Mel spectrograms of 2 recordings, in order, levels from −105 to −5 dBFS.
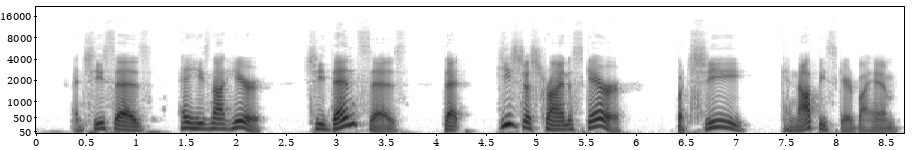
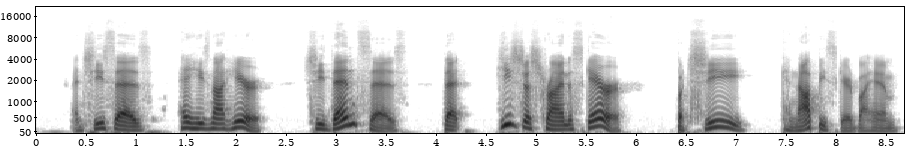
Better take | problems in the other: neither | muffled; very; fading above 2.5 kHz; the same in both

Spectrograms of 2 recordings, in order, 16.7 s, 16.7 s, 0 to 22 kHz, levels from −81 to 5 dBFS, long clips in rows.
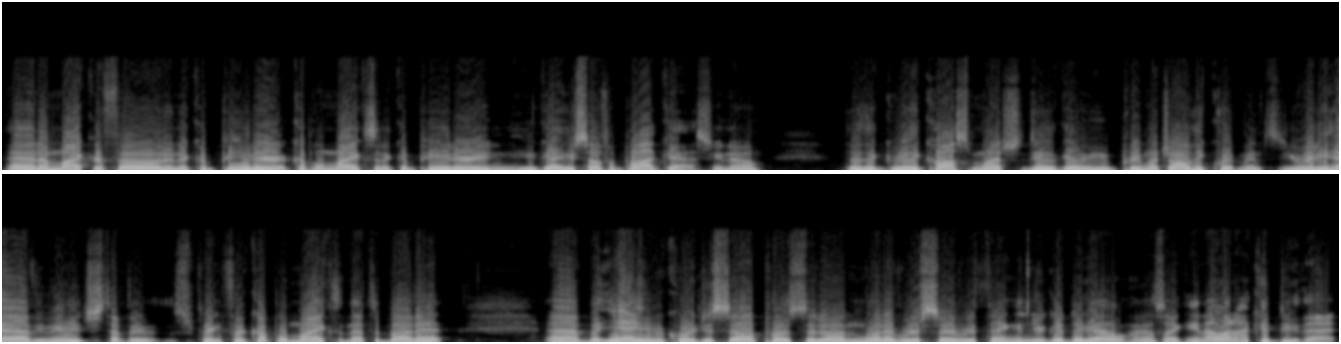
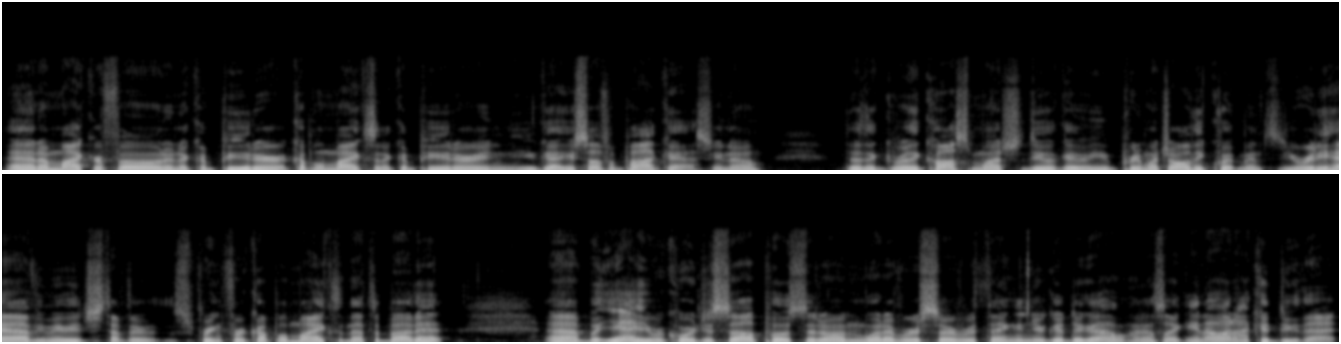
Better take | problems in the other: second | distortion; slight; 13% of the sound clipped

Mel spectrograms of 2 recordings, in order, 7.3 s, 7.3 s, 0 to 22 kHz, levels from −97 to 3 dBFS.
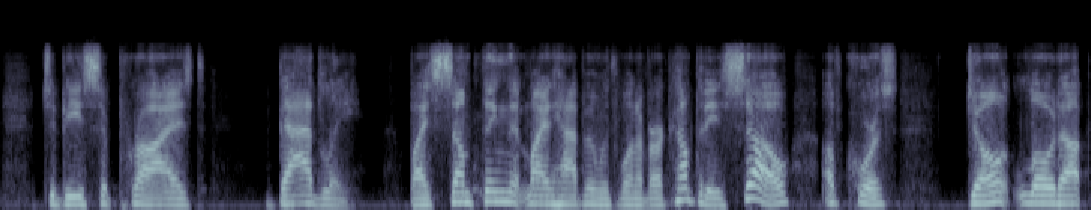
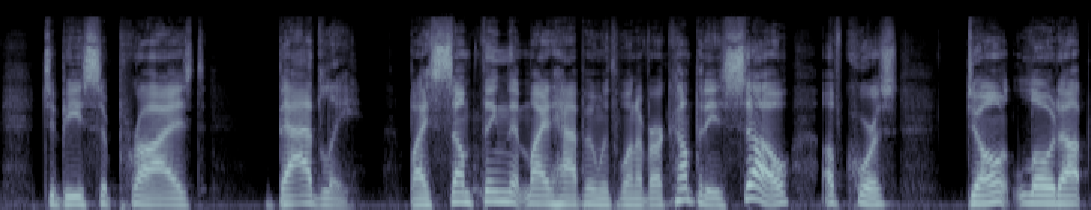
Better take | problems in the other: second | garbled, watery; badly; nothing above 7.5 kHz

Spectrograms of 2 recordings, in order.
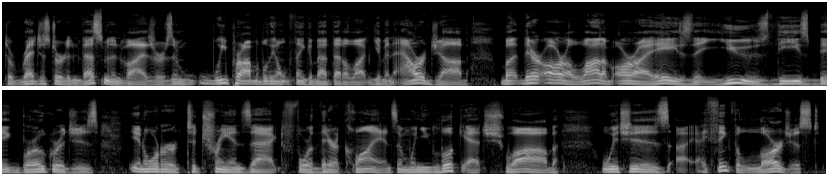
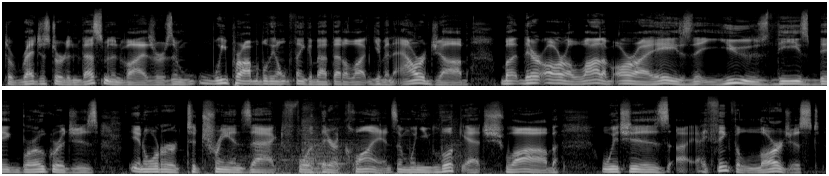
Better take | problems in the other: first | door banging; faint; from 9.5 to 14 s; peak 10 dB below the speech

